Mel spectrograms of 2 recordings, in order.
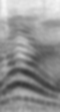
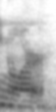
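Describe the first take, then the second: First: "Nor" in a higher, louder Australian accent. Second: Said in the usual way. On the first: Shown as a demonstration. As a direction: belt out "Nor" Australian-style for the viewer. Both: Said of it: "they asked me to say".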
